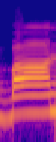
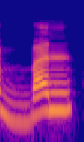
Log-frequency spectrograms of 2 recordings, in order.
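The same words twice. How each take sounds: First: बान said with a long drawn aa as the wrong way; wrong long vowel. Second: बन said short and crisp, no long aa; short vowel. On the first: Teacher to students, showing wrong बान with long aa. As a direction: stretch बान into a long baan to show the mistake. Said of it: "बान नहीं करेंगे". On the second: Teacher to students, modelling correct short बन. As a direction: clip बन short, the right way. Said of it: "क्या पढ़ेंगे?". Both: Shown as a demonstration.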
